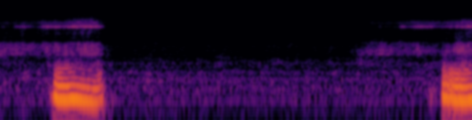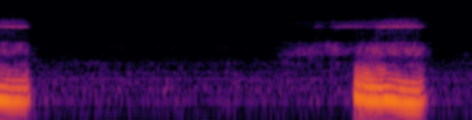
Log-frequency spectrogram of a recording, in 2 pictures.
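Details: A dog called Bear snores in its sleep indoors: three deep, rattling snores at an even pace of about four seconds apart, with soft breathing noise in between.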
